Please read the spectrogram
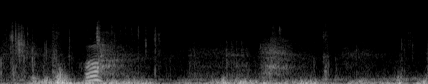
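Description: Mountain bike riding over a loose rocky trail: a steady low rumble with irregular knocks and rattles as the tyres roll over stones. About a second in, a short voiced sound from the rider.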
